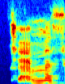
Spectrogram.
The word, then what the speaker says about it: chemist: Chemist atau kalau kita bilangnya itu apotek ya. Ya. Chemist kalau di UK, bacanya chemist pakai K.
